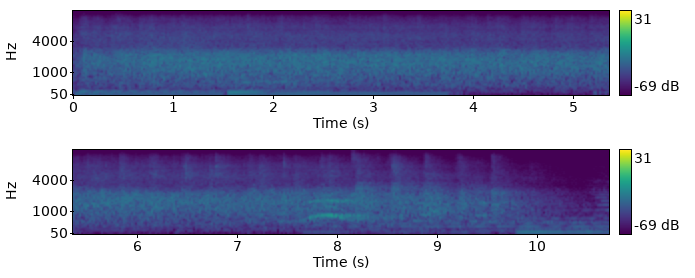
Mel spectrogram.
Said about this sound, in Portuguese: Aplauda o Senhor Jesus.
